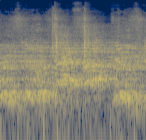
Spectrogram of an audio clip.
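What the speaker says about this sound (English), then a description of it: "Listen to this crowd." A large indoor wrestling crowd roaring and cheering continuously, a dense wash of voices with a few louder swells.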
